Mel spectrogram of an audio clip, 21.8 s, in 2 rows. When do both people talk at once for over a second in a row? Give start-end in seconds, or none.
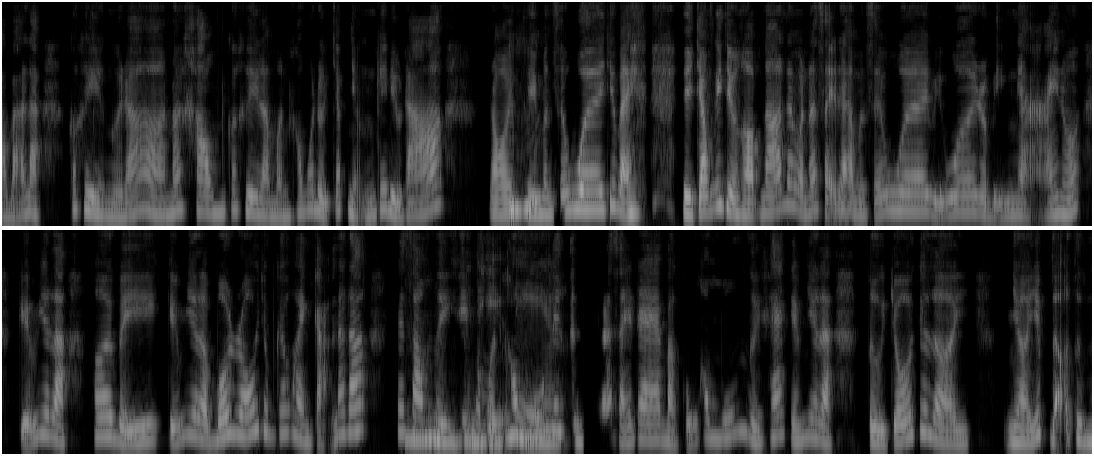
14.9-16.4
